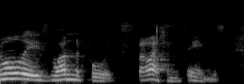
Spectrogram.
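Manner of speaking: dry, sarcastic tone. Listing finance topics taught to financial planners: sarcastic. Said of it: "hear the sarcasm".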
